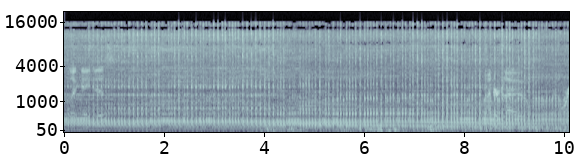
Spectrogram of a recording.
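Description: A Suzuki TS185 motorcycle engine runs loud and close, with a fast, even, chugging pulse that holds steady for the whole stretch.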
